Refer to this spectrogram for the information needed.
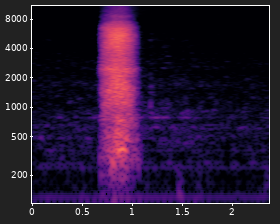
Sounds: Sniff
